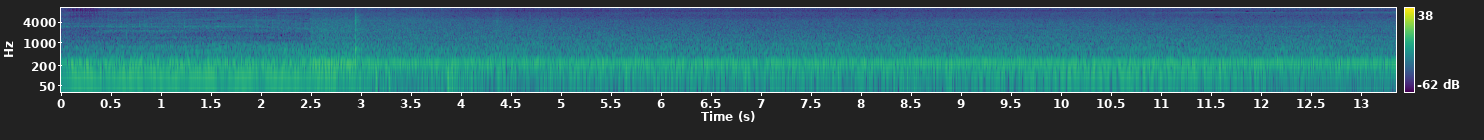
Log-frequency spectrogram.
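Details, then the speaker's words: Repaired Rivarossi Heisler model locomotive running on the track without cars: steady low motor hum with even gear whir, no grinding; runs smoothly but slowly, as expected from its gearing. Normal running. "As you see, it's running. It don't run too fast though."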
